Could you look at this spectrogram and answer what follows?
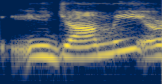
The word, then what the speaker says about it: Ujamaa: He formed Umanji. Am I saying that right? Ujamaa, or I think I'm saying it wrong, Ujamaa. But Ujamaa, sorry.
